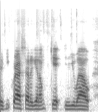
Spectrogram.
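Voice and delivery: normal talking voice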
